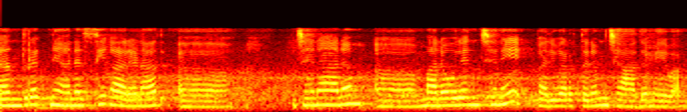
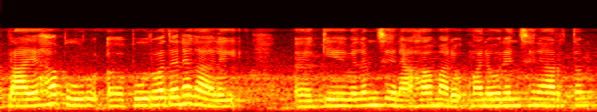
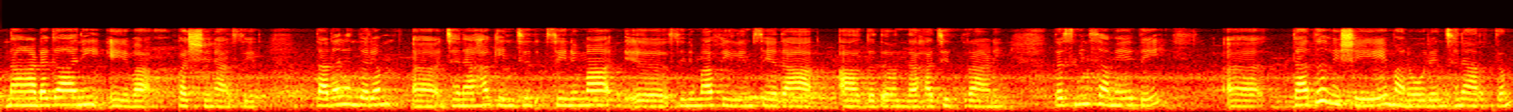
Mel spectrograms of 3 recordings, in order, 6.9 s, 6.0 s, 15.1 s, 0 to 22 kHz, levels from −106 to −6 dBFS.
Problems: constant background noise, continuous background conversations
